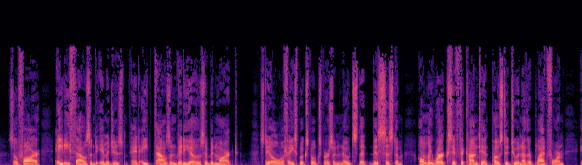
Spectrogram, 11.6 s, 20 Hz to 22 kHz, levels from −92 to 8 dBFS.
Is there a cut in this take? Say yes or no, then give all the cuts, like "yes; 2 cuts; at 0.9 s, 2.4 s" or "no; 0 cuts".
no; 0 cuts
